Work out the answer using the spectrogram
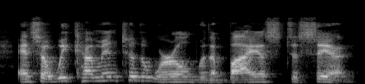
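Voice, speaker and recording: A man with a bright, sharp tone speaks at a very slow pace. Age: 70s. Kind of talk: bible teaching lecture.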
